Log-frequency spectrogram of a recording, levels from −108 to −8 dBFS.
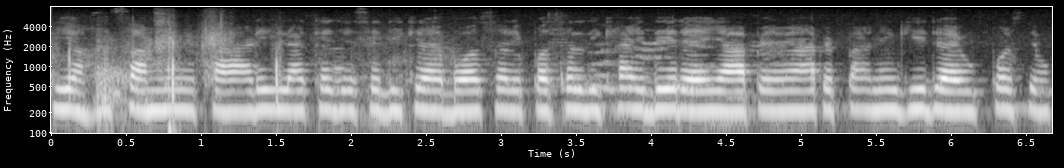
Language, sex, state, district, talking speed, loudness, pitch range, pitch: Hindi, female, Uttar Pradesh, Deoria, 235 wpm, -21 LUFS, 215-225 Hz, 220 Hz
